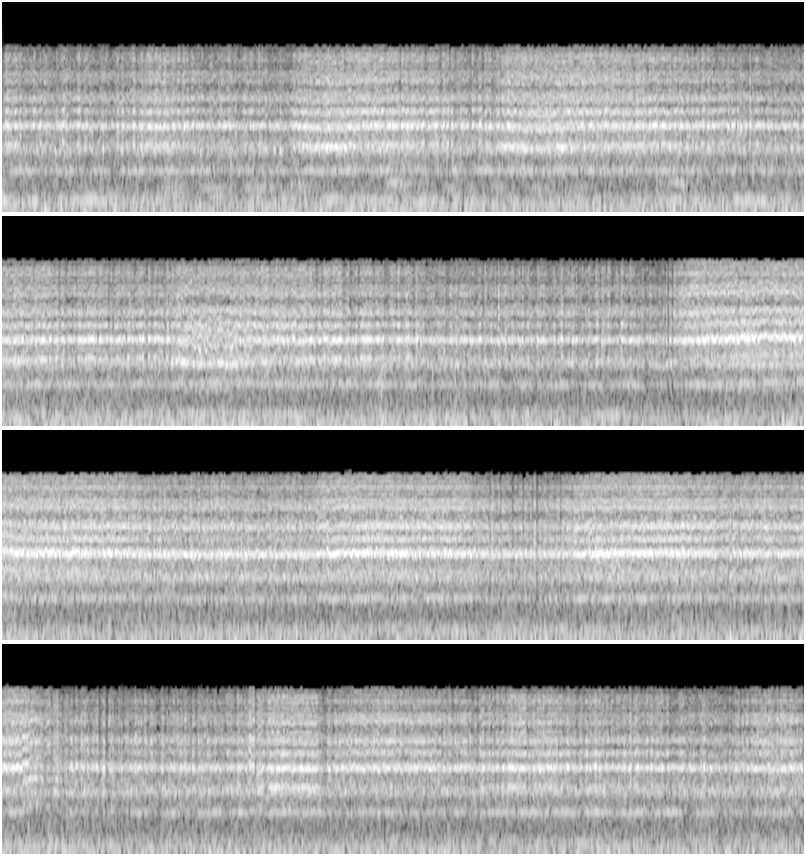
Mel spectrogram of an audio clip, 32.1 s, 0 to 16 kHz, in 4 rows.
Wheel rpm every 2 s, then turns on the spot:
170, 160, 160, 160, 160, 160, 160, 160, 160, 160, 170, 170, 170, 160, 160, 160.
none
